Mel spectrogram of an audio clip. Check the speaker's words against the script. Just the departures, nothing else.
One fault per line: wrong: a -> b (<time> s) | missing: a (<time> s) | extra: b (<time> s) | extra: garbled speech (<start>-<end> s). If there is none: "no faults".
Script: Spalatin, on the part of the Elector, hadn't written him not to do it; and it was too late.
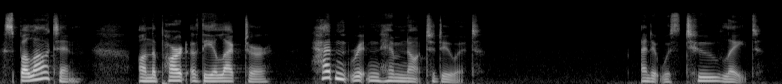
no faults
